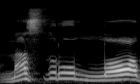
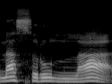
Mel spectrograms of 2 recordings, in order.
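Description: First: The lam is heavy, sounding like a rounded 'lo'. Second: The lam is thin, sounding like an open 'la'. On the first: The speaker calls it right. "নাসরুল্লাহ বলতে হবে" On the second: The speaker calls it wrong. "অনেকেই বলে নাসরুল্লাহ"

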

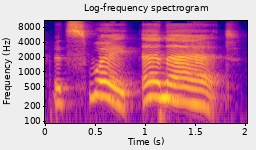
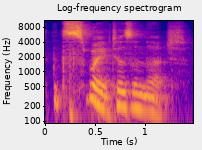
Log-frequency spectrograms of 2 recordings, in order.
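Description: First: It is said in a Cockney accent. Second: It is said in a plain, non-Cockney accent.

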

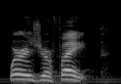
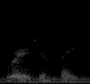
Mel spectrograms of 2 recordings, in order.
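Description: First: It is asked directly, expecting an answer. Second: It is asked casually, almost to himself.

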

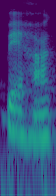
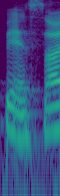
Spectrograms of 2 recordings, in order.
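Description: First: The middle consonant is an h sound. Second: The middle consonant is an s sound. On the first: "ਉਹਨੂੰ ਪੈਹਾ ਕਹਿੰਦੇ ਆ" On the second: "ਜਿਹੜਾ ਪੈਸਾ ਆ"

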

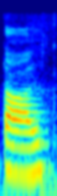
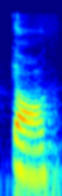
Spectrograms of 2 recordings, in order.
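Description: First: The L is sounded before the K. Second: The L is silent before the K. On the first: The speaker calls it wrong. "not talk" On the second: The speaker calls it right. "it's talk"

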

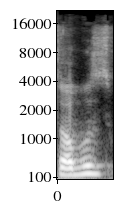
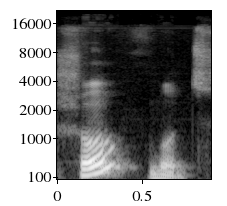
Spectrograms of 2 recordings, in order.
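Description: First: The word begins with a plain 's' sound. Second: The word begins with an 'sh' sound. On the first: The speaker calls it wrong. "কিন্তু আমি কি সবুজ বলি? বলি না" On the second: The speaker calls it right. "শো ওকার, স না"

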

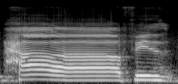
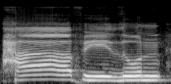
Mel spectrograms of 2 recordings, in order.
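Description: First: The word ends on a bare 'z' sound. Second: The word ends with a full 'un' ending. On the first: The reading stops at this word. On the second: The reading continues without a stop.

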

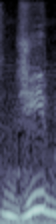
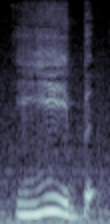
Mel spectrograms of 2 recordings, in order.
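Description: First: The word begins with a j sound. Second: The word begins with a y sound. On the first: "ج در بسیار موارد در لهجه عراقی به صورت ی تلفظ میشه" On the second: "به صورت ی تلفظ میشه در بسیاری مناطق"

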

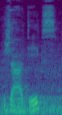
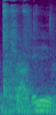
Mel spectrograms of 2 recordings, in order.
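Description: First: The word ends with an audible x sound. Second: The word ends without any x sound. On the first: "Is it Jadix" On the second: "you don't pronounce the X"

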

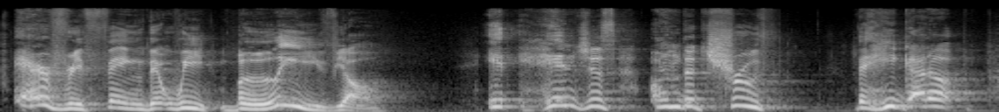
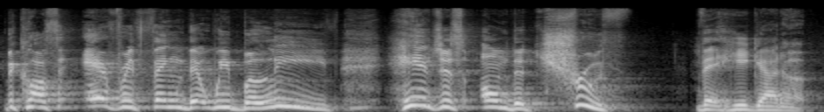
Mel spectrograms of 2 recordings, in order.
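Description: First: It is said at a slow pace. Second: It is said at a fast pace.

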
